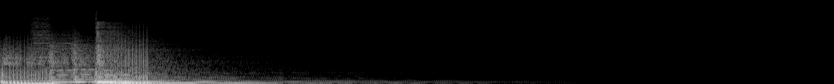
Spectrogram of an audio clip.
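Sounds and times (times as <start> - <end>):
sound effects: 0.0 - 3.0.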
